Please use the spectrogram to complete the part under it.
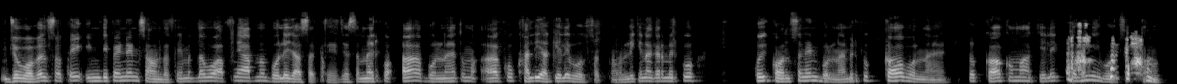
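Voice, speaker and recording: A man's voice: on the high side, fast talker, a bit bright. Male teacher quizzing a class. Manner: explains step by step, asks the class questions. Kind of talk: classroom phonics lesson.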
